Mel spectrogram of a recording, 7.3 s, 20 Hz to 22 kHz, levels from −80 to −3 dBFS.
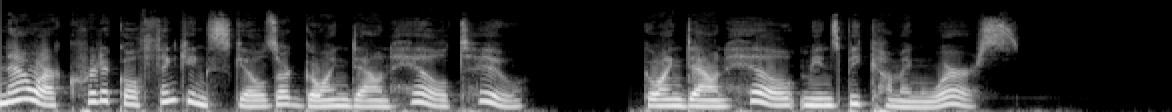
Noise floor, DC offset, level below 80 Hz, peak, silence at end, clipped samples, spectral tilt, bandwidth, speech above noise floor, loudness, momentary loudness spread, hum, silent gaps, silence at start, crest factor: -76 dBFS; under 0.1%; -34 dBFS; -2 dBFS; 1 s; under 0.1%; -6 dB/octave; 13.5 kHz; 61 dB; -16 LUFS; 7 LU; none; none; 0 s; 14 dB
